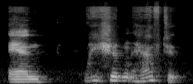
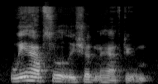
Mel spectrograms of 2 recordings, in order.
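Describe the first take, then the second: First: "shouldn't" leaned on, slow and rising; slow emphatic "shouldn't"; stress on shouldn't. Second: "We" hit first and hardest; "We" punched up front; stress on we. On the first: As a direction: lean on "shouldn't" and let it rise. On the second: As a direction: open firmly on "We". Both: Real, not acted.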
